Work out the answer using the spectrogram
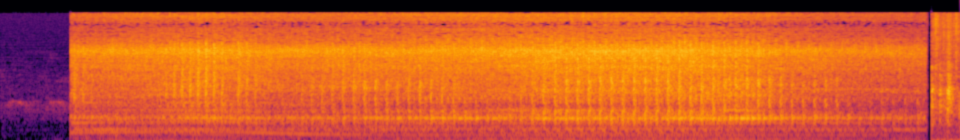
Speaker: so the term rod knock is pretty common and a lot of people have heard it and essentially just means that the connecting rod from the crankshaft of the Piston has a bad bearing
